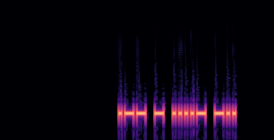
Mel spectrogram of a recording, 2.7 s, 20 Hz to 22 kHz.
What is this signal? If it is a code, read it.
Morse code, heard as a keyed tone, about 40 wpm, 700 Hz. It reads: WT4D
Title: USA Call Signs - 4 Characters - 3x Character Spacing - 40wpm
